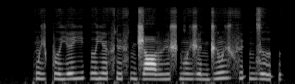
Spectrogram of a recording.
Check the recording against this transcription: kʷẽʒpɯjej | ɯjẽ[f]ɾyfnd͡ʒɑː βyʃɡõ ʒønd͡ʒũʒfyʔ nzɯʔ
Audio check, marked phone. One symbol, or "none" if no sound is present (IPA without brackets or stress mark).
f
